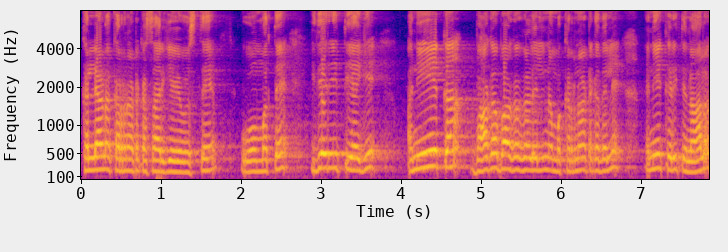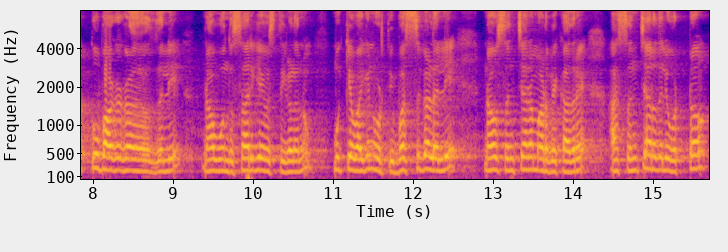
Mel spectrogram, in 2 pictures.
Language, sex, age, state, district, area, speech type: Kannada, male, 30-45, Karnataka, Bellary, rural, spontaneous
